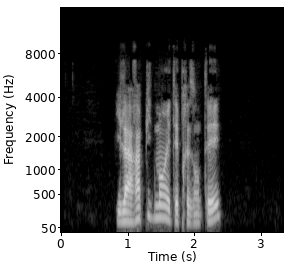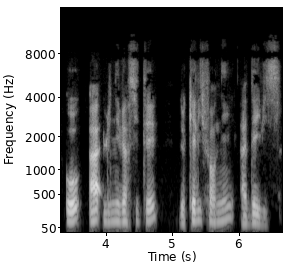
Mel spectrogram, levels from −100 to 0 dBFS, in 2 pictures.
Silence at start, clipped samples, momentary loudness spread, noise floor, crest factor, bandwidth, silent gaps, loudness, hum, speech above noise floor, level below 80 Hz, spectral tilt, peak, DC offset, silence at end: 0.85 s; under 0.1%; 13 LU; -87 dBFS; 24 dB; 9.8 kHz; none; -25 LUFS; none; 63 dB; -62 dBFS; -5 dB/octave; 0 dBFS; under 0.1%; 0.05 s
